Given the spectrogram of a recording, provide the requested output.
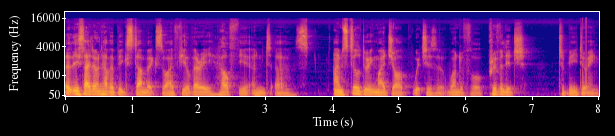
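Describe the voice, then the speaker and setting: A man speaks at a fairly low pitch. His tone is dark and mellow. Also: ordinary pitch variation, moderate pace. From England. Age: 60s. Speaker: photographer. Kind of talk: interview conversation. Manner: hesitant, searching for words.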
